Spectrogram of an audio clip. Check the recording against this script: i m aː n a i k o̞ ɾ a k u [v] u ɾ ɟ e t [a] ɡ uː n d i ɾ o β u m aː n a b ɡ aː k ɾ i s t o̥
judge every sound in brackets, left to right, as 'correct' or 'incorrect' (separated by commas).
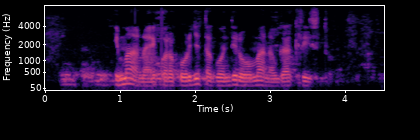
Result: incorrect, correct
